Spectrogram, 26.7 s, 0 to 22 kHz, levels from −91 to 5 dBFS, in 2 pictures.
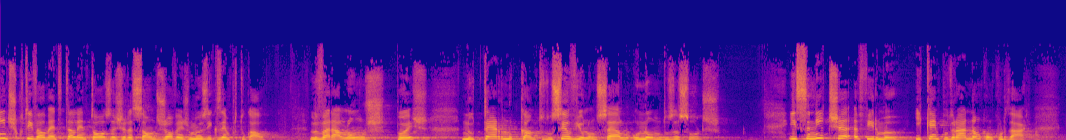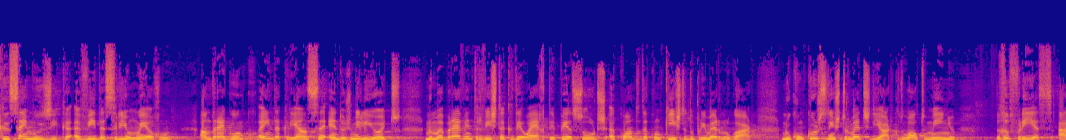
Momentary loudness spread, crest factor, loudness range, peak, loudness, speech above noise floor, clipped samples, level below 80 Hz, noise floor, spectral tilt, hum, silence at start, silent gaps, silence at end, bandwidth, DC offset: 7 LU; 12 dB; 2 LU; -6 dBFS; -19 LUFS; 35 dB; under 0.1%; -50 dBFS; -53 dBFS; -4 dB/octave; none; 0 s; none; 0 s; 15.5 kHz; under 0.1%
